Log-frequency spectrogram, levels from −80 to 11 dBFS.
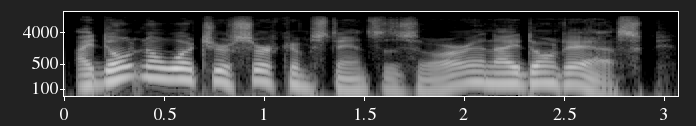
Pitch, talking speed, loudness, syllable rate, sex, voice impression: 135 Hz, 215 wpm, -18 LUFS, 5.3 syllables/s, male, very masculine, very adult-like, slightly thick, slightly muffled, cool, sincere, slightly kind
